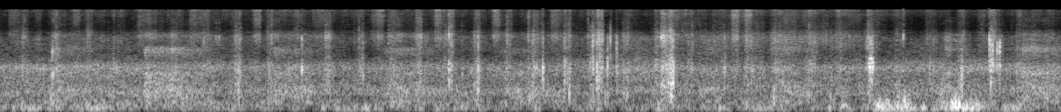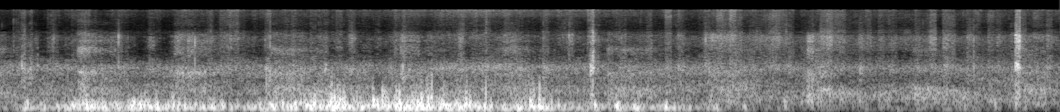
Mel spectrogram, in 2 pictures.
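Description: Wind blows hard across open ground outdoors, gusting stronger for a while.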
